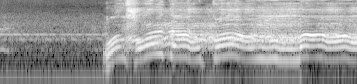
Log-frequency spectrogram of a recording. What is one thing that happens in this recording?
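A man chants loudly in a long, wavering melodic voice through a microphone and loudspeakers.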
